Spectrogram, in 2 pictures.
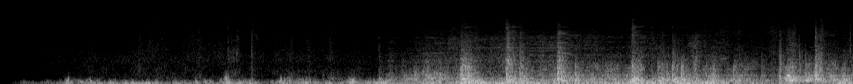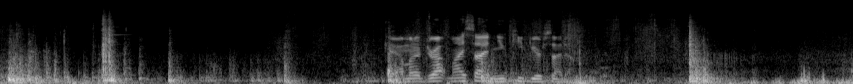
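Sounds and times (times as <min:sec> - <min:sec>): canoe hull scraping on truck: 0:03.8 - 0:16.1.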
